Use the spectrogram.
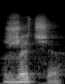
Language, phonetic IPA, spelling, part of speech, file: Polish, [ˈʒɨt͡ɕɛ], życie, noun, Pl-życie.ogg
